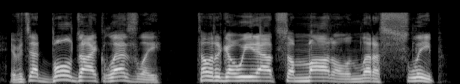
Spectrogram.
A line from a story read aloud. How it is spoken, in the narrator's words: yelled crossly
